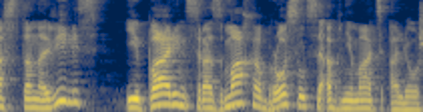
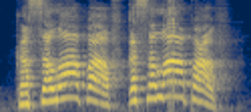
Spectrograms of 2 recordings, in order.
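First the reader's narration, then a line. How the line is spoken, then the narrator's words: Young man yelling. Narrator (Russian): какой-то парень и вопил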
